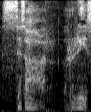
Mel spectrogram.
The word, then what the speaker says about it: Cesar Ruiz: And by the way, I think you're pronouncing his name incorrectly. You two should be ashamed. It should be Cesar Ruiz. So I think it's the way that you got to actually put the essence in the whisper.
